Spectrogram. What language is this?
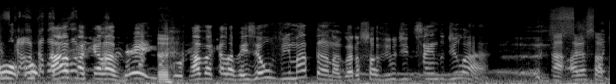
Portuguese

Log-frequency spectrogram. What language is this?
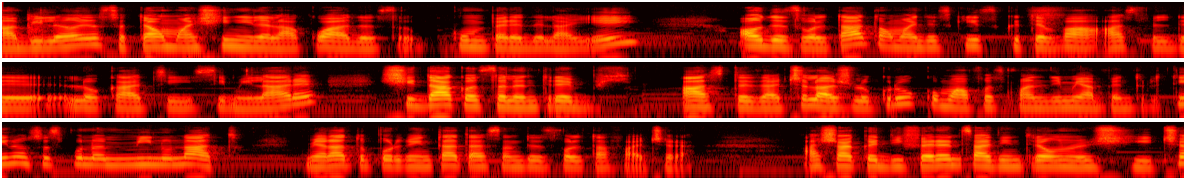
Romanian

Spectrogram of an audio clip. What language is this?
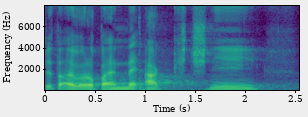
Czech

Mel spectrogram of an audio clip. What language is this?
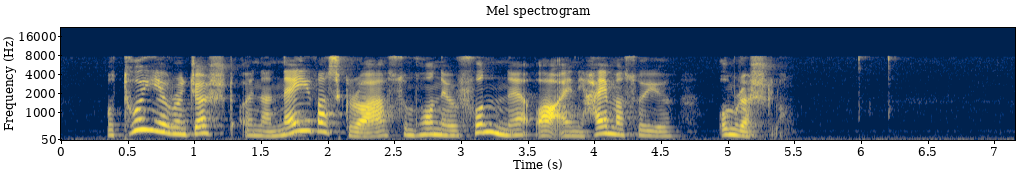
Faroese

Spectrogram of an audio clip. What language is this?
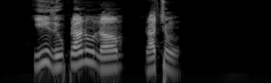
Wadiyara Koli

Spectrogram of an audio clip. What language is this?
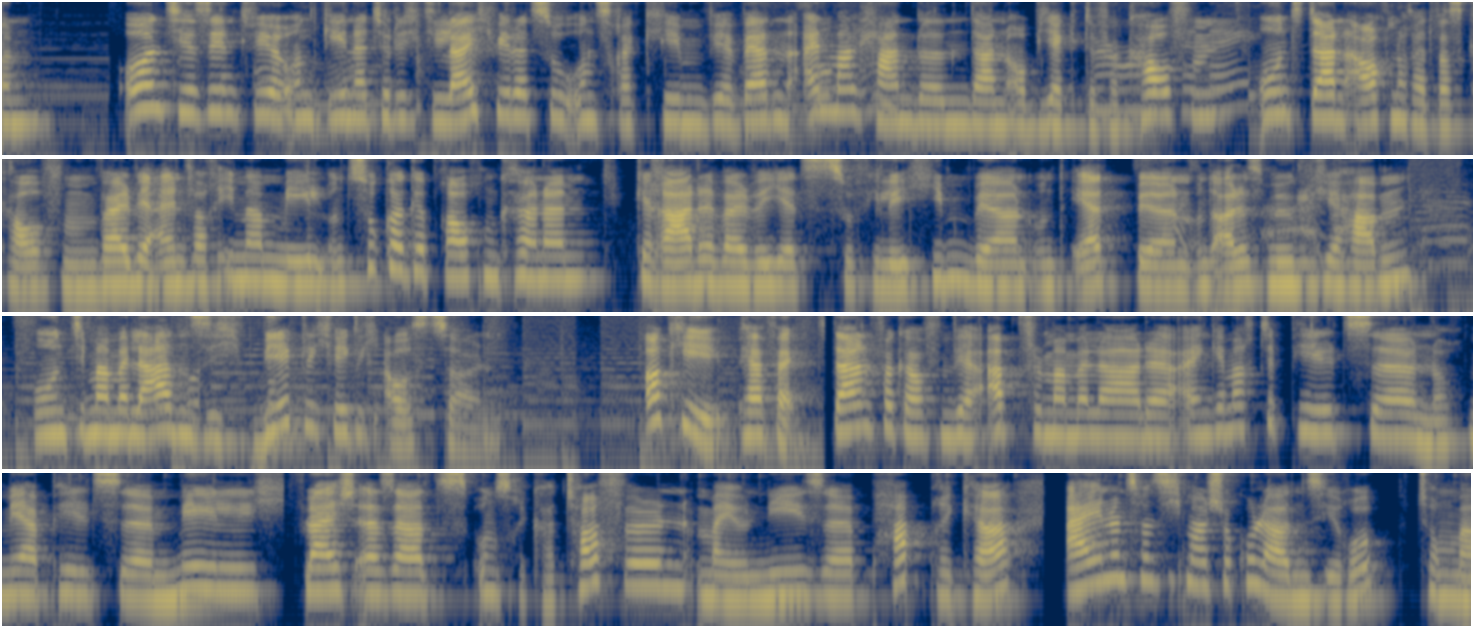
German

